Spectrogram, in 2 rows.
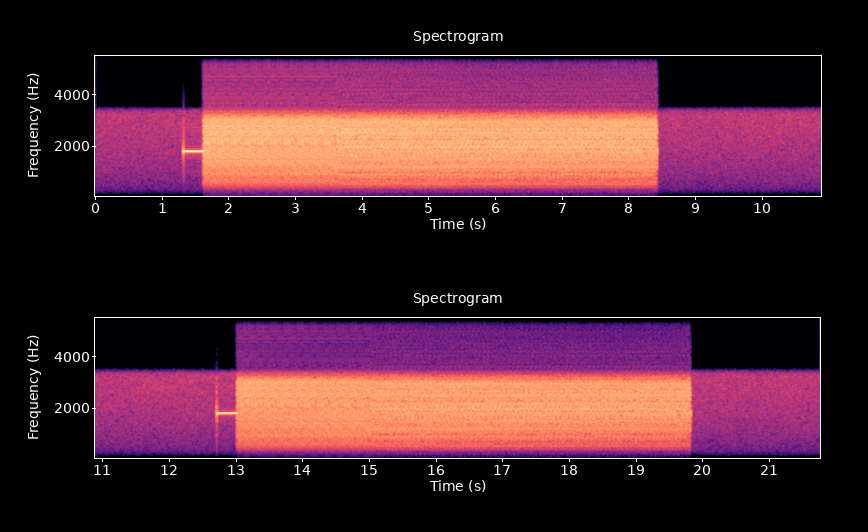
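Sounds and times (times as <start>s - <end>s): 
RFSM 2400 baud data signal connecting: 1.4s - 8.4s, 12.7s - 19.8s.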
